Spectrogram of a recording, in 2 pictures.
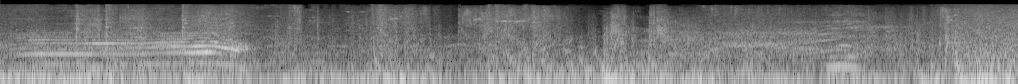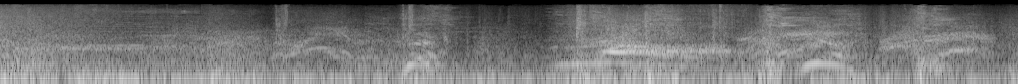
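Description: Heavy weapon blows clang and thud in a fight.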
